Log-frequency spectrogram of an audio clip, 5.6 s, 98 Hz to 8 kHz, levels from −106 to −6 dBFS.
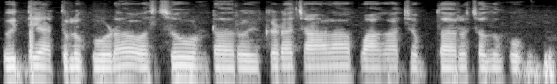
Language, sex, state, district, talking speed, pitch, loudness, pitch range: Telugu, male, Andhra Pradesh, Anantapur, 95 wpm, 120 Hz, -17 LUFS, 115-125 Hz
